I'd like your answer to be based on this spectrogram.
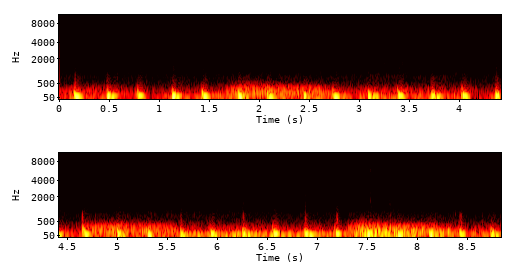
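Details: Female heart on cardiac ultrasound, with an attempt to combine ECG: deep, regular rhythmic thumps with a rushing, whooshing swell over each beat; ordinary heartbeat.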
